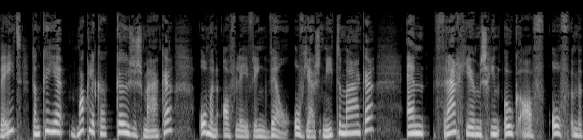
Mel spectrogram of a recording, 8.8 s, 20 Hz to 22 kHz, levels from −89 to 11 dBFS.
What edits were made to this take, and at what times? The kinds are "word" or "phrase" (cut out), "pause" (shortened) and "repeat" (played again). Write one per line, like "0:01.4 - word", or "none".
none

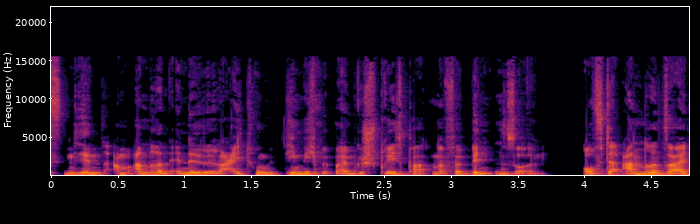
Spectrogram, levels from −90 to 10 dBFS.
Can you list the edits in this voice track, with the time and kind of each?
none

